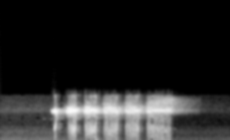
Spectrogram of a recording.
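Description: Black-throated Blue Warbler: a quick run of about six high, buzzy notes held at one pitch, lasting under two seconds, with no other sounds.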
